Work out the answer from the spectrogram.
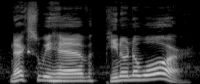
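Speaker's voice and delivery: usual speaking voice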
